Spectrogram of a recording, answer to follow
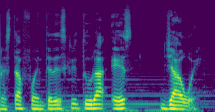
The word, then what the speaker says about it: Yahweh: fuente de escritura es Yahweh, pronunciada con J en alemán, así como escribimos el Jehová en español.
